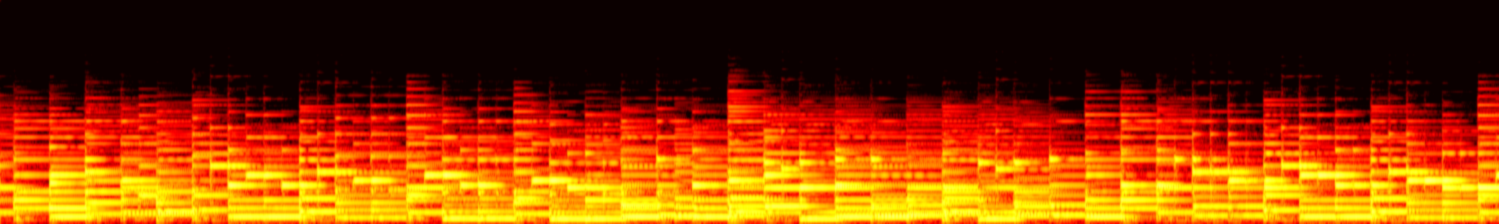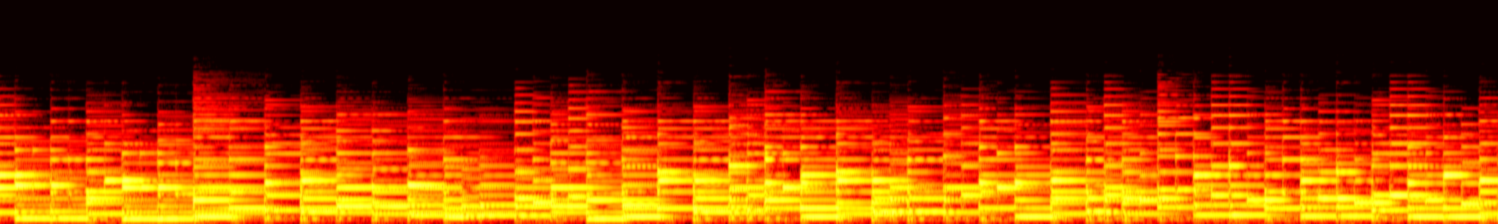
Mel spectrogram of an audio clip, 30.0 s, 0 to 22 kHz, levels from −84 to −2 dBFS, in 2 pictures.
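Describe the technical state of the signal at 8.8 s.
At 8.8 s the signal is intact, with no dropout, distortion or other fault present at that moment.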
